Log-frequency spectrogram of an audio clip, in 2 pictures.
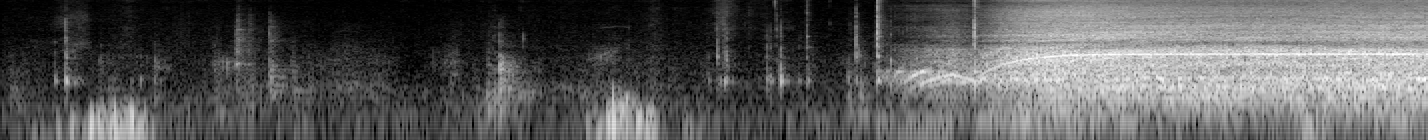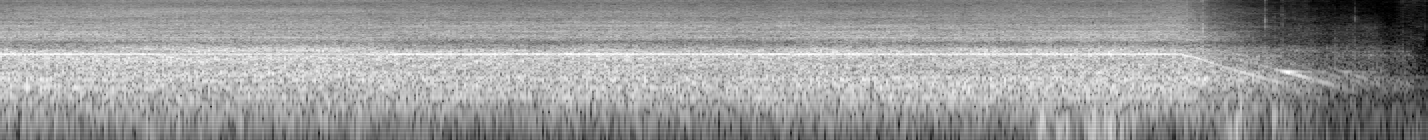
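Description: A hair dryer drying leather colour switches on after a few faint taps and blows with a loud, steady whine for about eight seconds before cutting off.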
